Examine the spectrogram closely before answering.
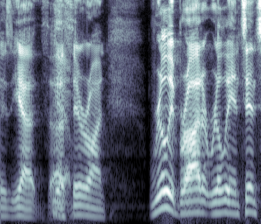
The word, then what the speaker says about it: Theron: Yeah, Theron.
